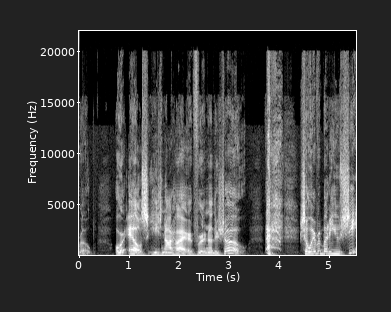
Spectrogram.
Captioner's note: laughs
